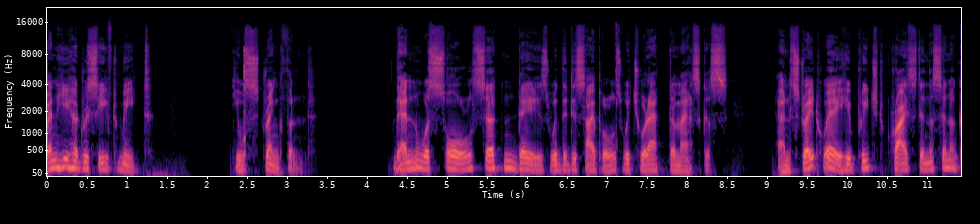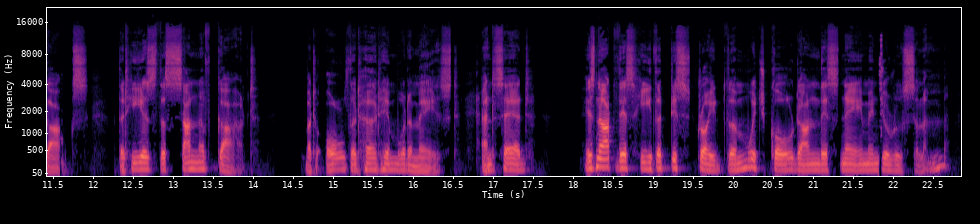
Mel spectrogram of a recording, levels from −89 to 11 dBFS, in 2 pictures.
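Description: At 2.44 to 2.48 s the speech breaks up briefly. This is damaged data in a compressed stream. Some frames arrive corrupted, the decoder misreads them and loses sync until the next valid frame header. The same fault returns at 7.07 to 7.12 s, after "certain days with the" and before "which were at". It comes again at 11.53 to 11.62 s, after "in the", and at 21.77 to 21.86 s, after "called on this name".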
